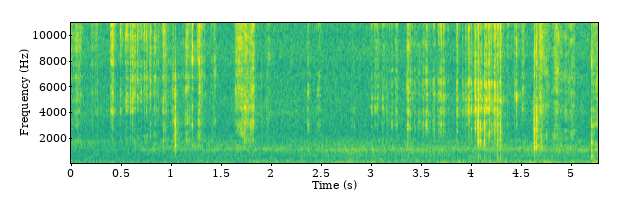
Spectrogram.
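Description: Scissors snip through card while a Christmas card is being made, a series of quiet, irregular crisp cuts up close with faint rustling between them and no talking.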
